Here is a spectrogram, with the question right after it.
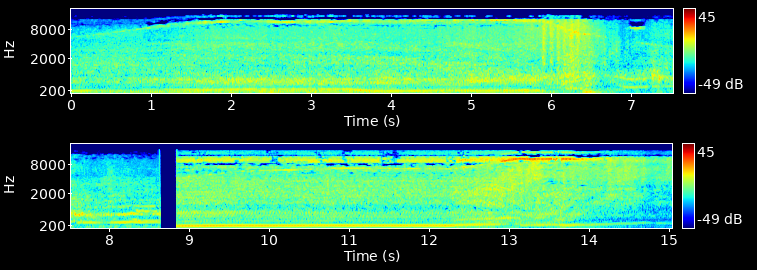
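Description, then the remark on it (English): A fast car roars loudly and steadily, its engine pitch shifting up and down with screeching skids, cutting out abruptly for a split second midway before the racing noise resumes. No talking. “You know, that's nothing how fast that Ford Lightning's going to go.”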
